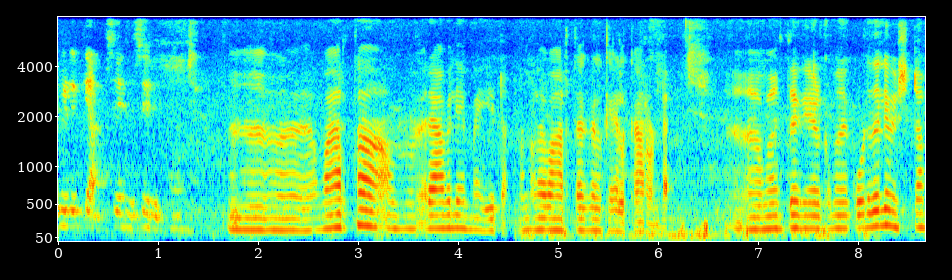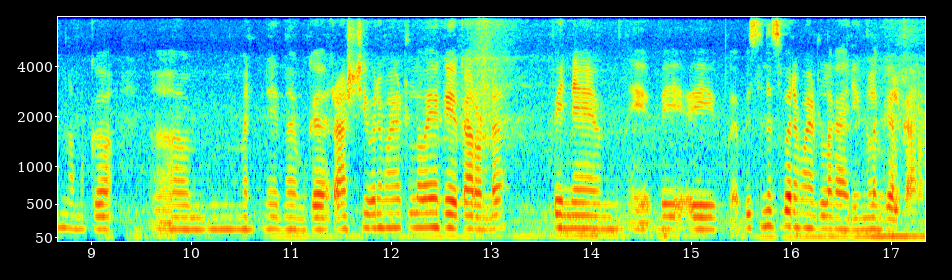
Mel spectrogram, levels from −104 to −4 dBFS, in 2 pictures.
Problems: background conversations at intervals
